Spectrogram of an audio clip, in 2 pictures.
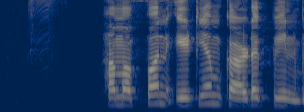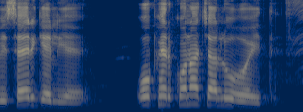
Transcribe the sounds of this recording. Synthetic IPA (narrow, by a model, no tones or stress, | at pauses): həməpːəneːʈijəmkaːɾɖək̚piːnbʱɪsəɪɾkelie | oːpʰeɾkoːnat͡ʃaːluɦoːit̪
